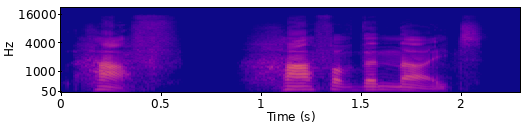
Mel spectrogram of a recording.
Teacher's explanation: We don't actually pronounce that L.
